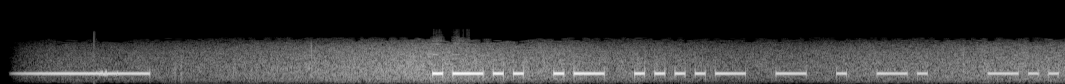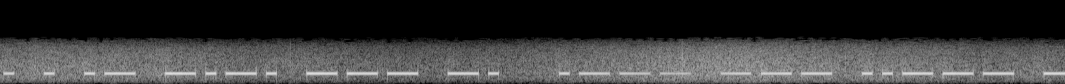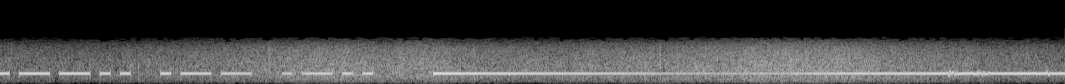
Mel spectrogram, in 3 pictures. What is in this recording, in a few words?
beacon; LA4TEN; Doucy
